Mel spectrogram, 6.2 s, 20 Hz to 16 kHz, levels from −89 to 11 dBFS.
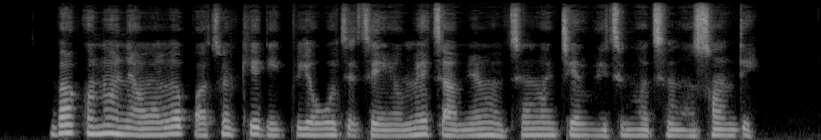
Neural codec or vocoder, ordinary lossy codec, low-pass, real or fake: codec, 32 kHz, 1.9 kbps, SNAC; AAC, 64 kbps; 14.4 kHz; fake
